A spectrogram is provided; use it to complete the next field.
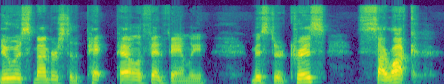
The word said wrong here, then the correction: Slywka: Did I say that right? – No. – Oh, God. – It's Chris Slifka. – Slifka. – Yeah, you're good.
